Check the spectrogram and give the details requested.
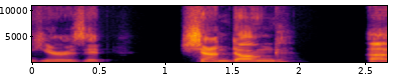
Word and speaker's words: Shandong: Help me out with the pronunciation here. Is it Shandong? Uh, Sandong. Sandong. Sandong.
